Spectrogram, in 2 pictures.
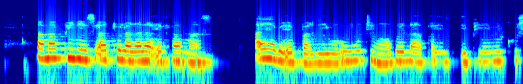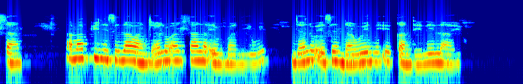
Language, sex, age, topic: North Ndebele, male, 36-49, health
